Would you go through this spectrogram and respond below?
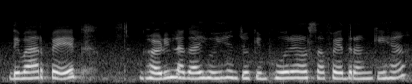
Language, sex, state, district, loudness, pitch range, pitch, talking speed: Hindi, female, Jharkhand, Garhwa, -12 LUFS, 275-300 Hz, 285 Hz, 220 wpm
